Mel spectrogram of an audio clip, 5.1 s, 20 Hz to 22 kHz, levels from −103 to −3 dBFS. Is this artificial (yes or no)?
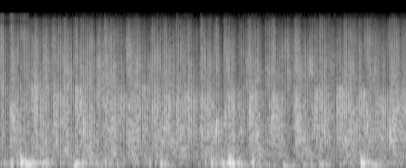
yes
